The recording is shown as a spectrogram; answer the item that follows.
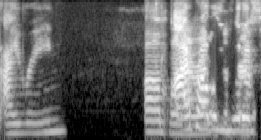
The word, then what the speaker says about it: Yrene: been reading irene as urine yeah i probably would have too but because of the audiobook the audiobook pronounces her name as irene um i probably would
